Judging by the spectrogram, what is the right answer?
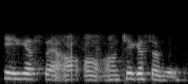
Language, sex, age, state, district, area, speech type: Assamese, female, 18-30, Assam, Jorhat, urban, conversation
